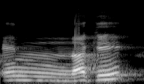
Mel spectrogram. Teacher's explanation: نون کو کھینچنا ہے، شد ہے اس کے اوپر،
